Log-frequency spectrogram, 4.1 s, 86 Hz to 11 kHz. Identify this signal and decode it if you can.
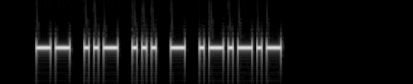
Morse code, heard as a keyed tone, about 25 wpm, 700 Hz. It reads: MUST.
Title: 3x Word-Spacing - Sentences from Top 200 Words - 25wpm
